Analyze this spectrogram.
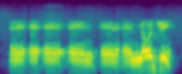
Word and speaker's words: Nortje: bowler, he talked to his cricket bowler in Noji. I think I pronounced his name right. And he did not bowl 150. Nortje.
